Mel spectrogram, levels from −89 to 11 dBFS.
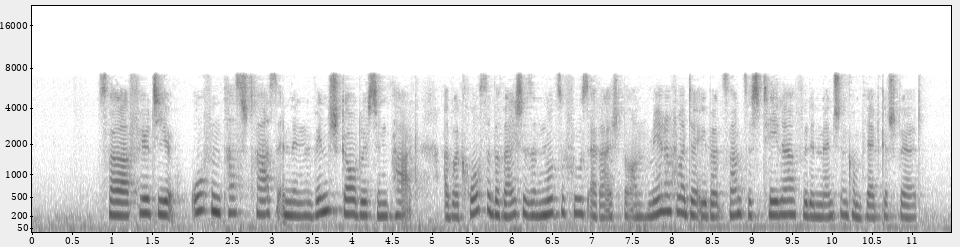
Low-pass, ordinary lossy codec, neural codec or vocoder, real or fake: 7.2 kHz; none; codec, 16 kHz, 1.1 kbps, Voila-Tokenizer; fake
